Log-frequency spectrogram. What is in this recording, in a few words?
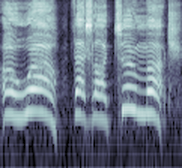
perfect, speech, Hippy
